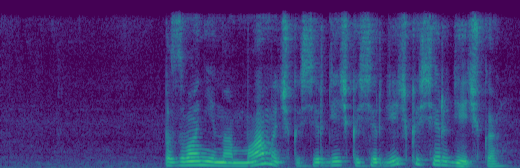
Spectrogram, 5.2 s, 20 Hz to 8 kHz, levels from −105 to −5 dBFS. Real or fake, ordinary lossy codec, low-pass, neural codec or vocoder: real; none; 7.2 kHz; none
